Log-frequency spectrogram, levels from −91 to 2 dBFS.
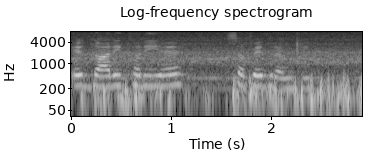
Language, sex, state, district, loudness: Hindi, female, Uttar Pradesh, Ghazipur, -27 LUFS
